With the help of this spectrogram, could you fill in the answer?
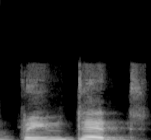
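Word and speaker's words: printed: তারপর অনেক কমন একটা উদাহরণ, প্রিন্টেড, কিন্তু এটা প্রিন্টেড না, অরিজিনাল হবে প্রিন্টিড।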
